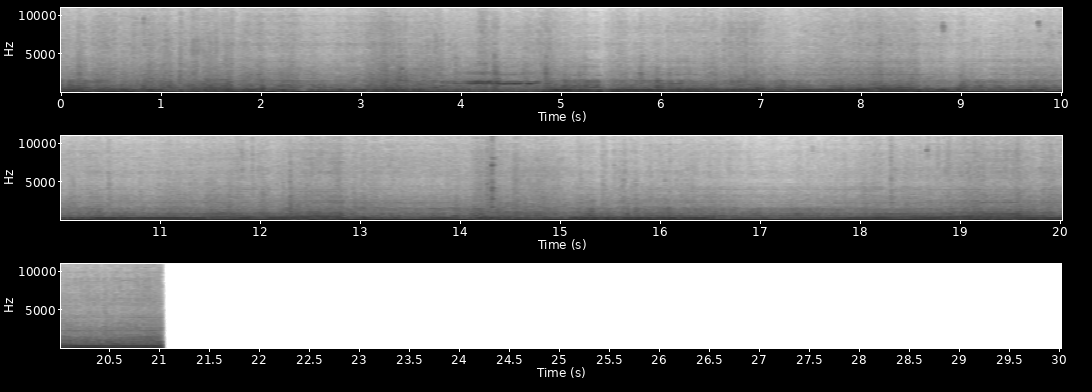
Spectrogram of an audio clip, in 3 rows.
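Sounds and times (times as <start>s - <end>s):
car engine revving: 0.0s - 21.1s.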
